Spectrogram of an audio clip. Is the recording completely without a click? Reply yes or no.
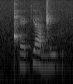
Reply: no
